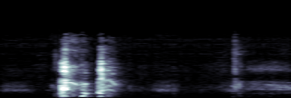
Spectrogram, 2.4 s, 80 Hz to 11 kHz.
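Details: Cough: two to three short, harsh bursts; a 5-month-old infant is recovering from a chest cold with audible lung rattling, and his mother is recovering from laryngitis and a chest cold.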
